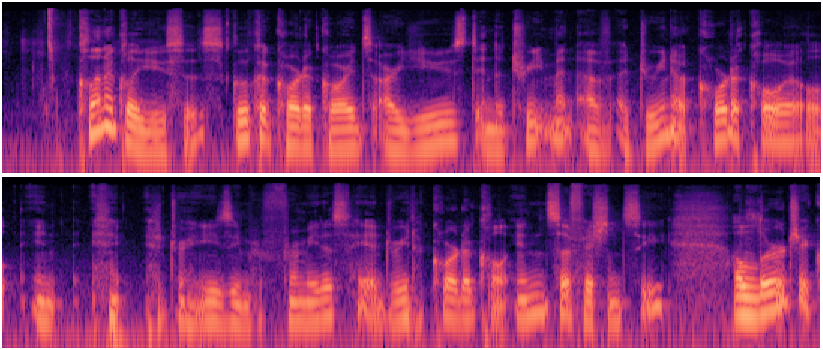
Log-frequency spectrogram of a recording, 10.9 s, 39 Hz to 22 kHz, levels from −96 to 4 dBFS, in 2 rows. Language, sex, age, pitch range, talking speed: English, male, 40-59, 95-115 Hz, 70 wpm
